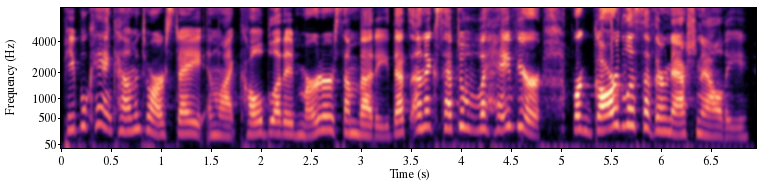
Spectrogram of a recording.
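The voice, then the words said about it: Imitates another person's voice, Southern drawl. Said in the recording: “I'll give it a little southern. ... I'll give it like a good southern ... Drawl.”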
